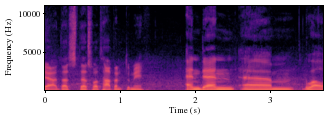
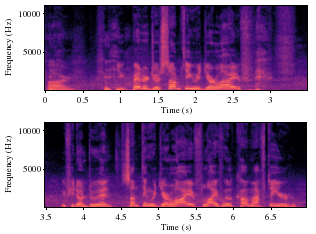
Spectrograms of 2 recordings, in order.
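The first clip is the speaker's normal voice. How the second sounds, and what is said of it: Imitates another person's voice. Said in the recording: “like Jordan Peterson would say ... Was that good imitation? ... Yeah, pretty good actually.”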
